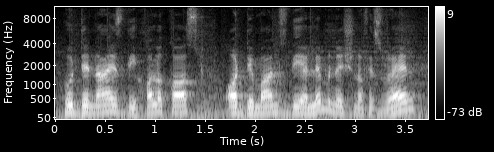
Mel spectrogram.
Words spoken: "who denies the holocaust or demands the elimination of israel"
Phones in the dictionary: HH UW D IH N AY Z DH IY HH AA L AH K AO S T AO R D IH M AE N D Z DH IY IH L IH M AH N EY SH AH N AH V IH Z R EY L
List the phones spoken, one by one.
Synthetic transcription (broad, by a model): HH UW D IH N AY Z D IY HH AA L AH K AO S T AO R D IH M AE N D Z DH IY IH L IH M AH N EY SH AH N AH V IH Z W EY L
